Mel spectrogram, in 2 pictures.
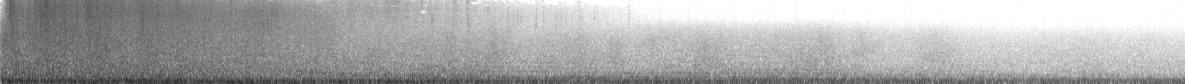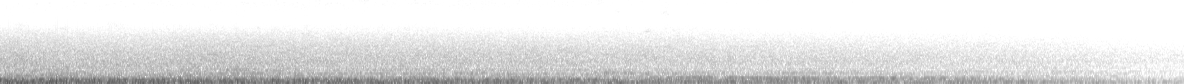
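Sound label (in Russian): взрыв с улетающим вдаль самолетом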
